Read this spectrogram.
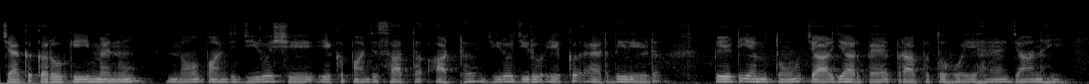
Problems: none marked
